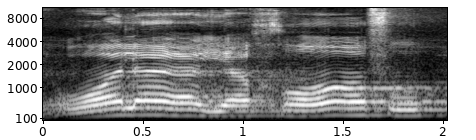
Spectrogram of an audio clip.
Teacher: خا کی آواز موٹی ہوگی، حلق سے ادا کریں گے. ولا يخاف عق، عین کو حلق سے، قاف میں قلقلہ.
